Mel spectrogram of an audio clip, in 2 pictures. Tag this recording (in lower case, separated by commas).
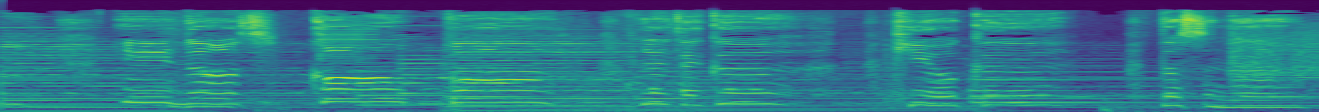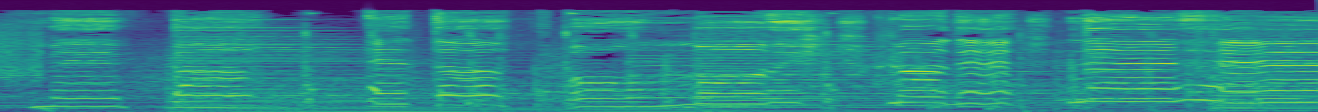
plucked string instrument, music, musical instrument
